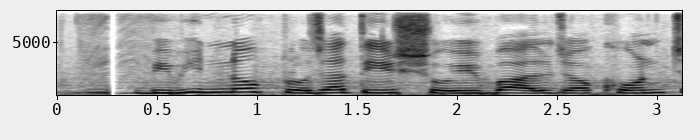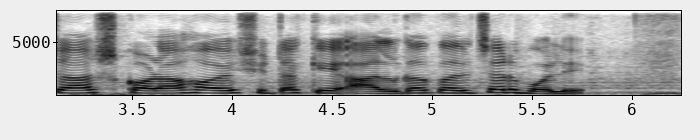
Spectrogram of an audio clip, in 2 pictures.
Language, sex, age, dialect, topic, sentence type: Bengali, female, <18, Standard Colloquial, agriculture, statement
